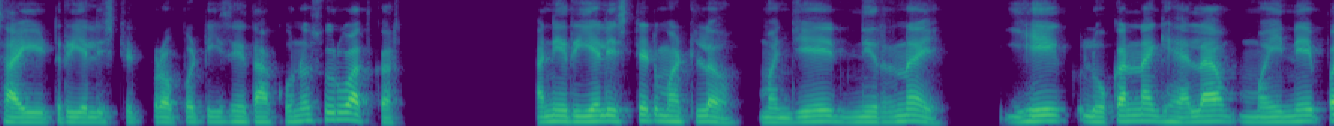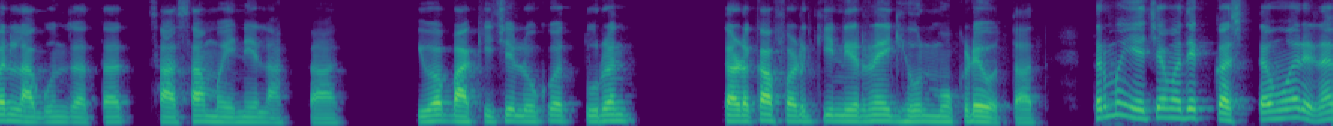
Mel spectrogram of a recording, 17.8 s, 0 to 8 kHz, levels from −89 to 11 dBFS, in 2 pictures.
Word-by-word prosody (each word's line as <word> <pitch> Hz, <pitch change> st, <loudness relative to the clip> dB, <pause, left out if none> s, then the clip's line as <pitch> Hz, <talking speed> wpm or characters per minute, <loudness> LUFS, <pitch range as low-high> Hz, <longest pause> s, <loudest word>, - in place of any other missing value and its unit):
Site 110 Hz, -1 st, +1 dB
real 115 Hz, -1 st, 0 dB
estate 110 Hz, +1 st, -10 dB
properties 115 Hz, +1 st, -3 dB
हे 120 Hz, -, -1 dB
दाखवणं 120 Hz, +4 st, -2 dB
सुरुवात 165 Hz, 0 st, +2 dB
करतो. -, -, -5 dB, 0.9 s
आणि 130 Hz, +2 st, +1 dB
रिअल 130 Hz, +2 st, +2 dB
इस्टेट 135 Hz, +2 st, -1 dB
म्हटलं, 125 Hz, -4 st, -1 dB, 0.2 s
म्हणजे 115 Hz, +4 st, 0 dB
निर्णय, 120 Hz, +3 st, -1 dB, 0.6 s
हे 135 Hz, +1 st, +4 dB, 0.2 s
लोकांना 130 Hz, +3 st, +1 dB
घ्यायला 125 Hz, +1 st, +2 dB
महिने 120 Hz, +3 st, -1 dB
पण 145 Hz, 0 st, +5 dB
लागून 120 Hz, -2 st, 0 dB
जातात, 115 Hz, +1 st, -3 dB, 0.2 s
6-6 120 Hz, +3 st, +2 dB
महिने 115 Hz, -2 st, -4 dB
लागतात 100 Hz, -1 st, -6 dB, 0.5 s
किंवा 135 Hz, +3 st, +4 dB
बाकीचे 125 Hz, +2 st, +1 dB
लोकं 130 Hz, +2 st, -1 dB, 0.2 s
तुरंत 140 Hz, +2 st, +1 dB, 0.7 s
तडका-फडकी 135 Hz, -1 st, +4 dB
निर्णय 135 Hz, +1 st, +2 dB
घेऊन 130 Hz, 0 st, -2 dB
मोकळे 125 Hz, +1 st, +2 dB
होतात. 115 Hz, -4 st, +2 dB, 0.4 s
तर 210 Hz, -, +5 dB
मग 285 Hz, +3 st, -2 dB
याच्यामध्ये 215 Hz, 0 st, +3 dB
कस्टमर 175 Hz, +6 st, +3 dB
आहे -, -, +3 dB
ना 170 Hz, -, +2 dB
125 Hz, 130 wpm, -23 LUFS, 115-140 Hz, 0.9 s, पण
